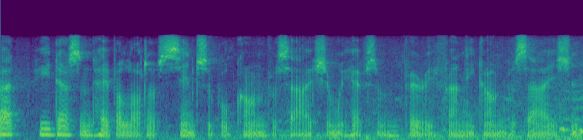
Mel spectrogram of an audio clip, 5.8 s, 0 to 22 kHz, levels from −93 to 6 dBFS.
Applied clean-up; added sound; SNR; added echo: none; none; none; none.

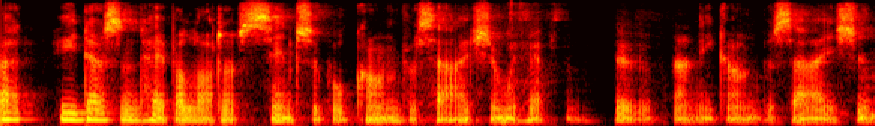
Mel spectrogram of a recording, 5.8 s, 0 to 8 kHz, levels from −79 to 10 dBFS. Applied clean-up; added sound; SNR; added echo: neural mask model DeepFilterNet 3.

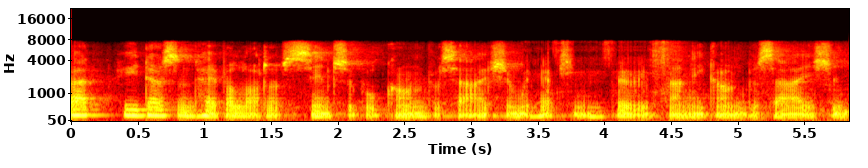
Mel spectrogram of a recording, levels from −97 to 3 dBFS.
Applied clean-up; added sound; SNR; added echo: neural separator model SepFormer DNS4.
